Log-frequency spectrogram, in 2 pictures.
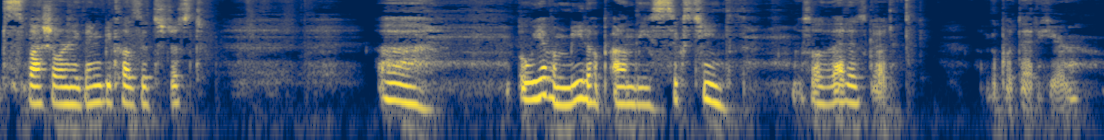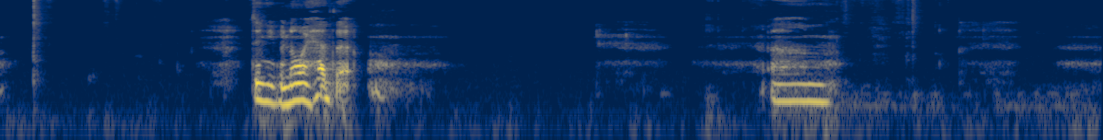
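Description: Sticker sheets rustle and crinkle as hands handle them.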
